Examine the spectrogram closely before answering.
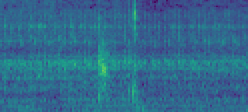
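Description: A truck door clicks open.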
